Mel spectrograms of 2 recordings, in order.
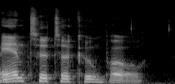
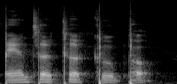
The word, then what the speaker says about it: Antetokounmpo: Dang it. It's 5 syllables. Antetokounmpo. – Okay, now say it fast. – Antetokounmpo.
